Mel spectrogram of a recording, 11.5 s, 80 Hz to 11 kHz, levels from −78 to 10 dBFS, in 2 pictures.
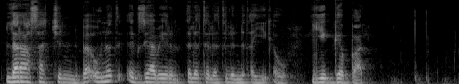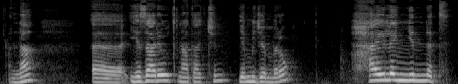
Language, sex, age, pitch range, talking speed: Amharic, male, 50-69, 165-225 Hz, 60 wpm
